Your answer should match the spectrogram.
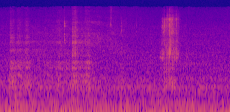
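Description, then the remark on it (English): Someone quietly sips hot coffee, with a few soft slurping and mouth noises and one louder slurp near the end, with no talking. “Let me take a sip of my coffee.”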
